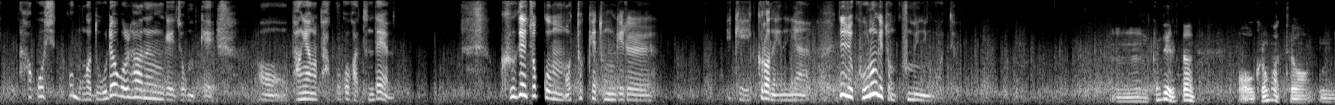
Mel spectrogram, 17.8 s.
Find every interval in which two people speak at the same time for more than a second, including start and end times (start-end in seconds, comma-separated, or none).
none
